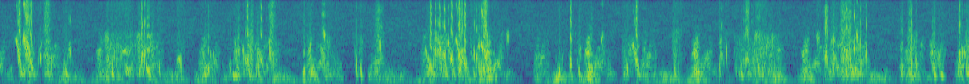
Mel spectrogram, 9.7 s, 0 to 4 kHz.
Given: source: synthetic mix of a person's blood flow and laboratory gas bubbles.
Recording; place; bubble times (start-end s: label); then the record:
Doppler ultrasound of blood flow; precordium
0.12-0.56 s: bubbles
0.61-0.74 s: bubbles
1.03-1.65 s: bubbles
1.74-1.85 s: bubbles
2.01-2.18 s: bubbles
2.27-2.81 s: bubbles
3.01-3.43 s: bubbles
3.54-3.84 s: bubbles
4.23-4.95 s: bubbles
5.06-5.11 s: bubbles
5.55-6.13 s: bubbles
6.21-6.44 s: bubbles
6.72-6.84 s: bubbles
7.19-7.30 s: bubbles
7.33-7.86 s: bubbles
8.16-8.71 s: bubbles
8.99-9.21 s: bubbles
9.27-9.47 s: bubbles
9.56-9.70 s: bubbles
From the record:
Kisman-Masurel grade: 342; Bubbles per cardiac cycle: rolling drumbeat, 9 or more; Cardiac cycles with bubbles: 100%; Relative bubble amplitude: moderate (0.250 to 0.450); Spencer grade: 3 (all of the cardiac periods contain showers or single bubble signals, but not dominating or overriding the cardiac motion signals); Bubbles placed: anywhere in the cardiac cycle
